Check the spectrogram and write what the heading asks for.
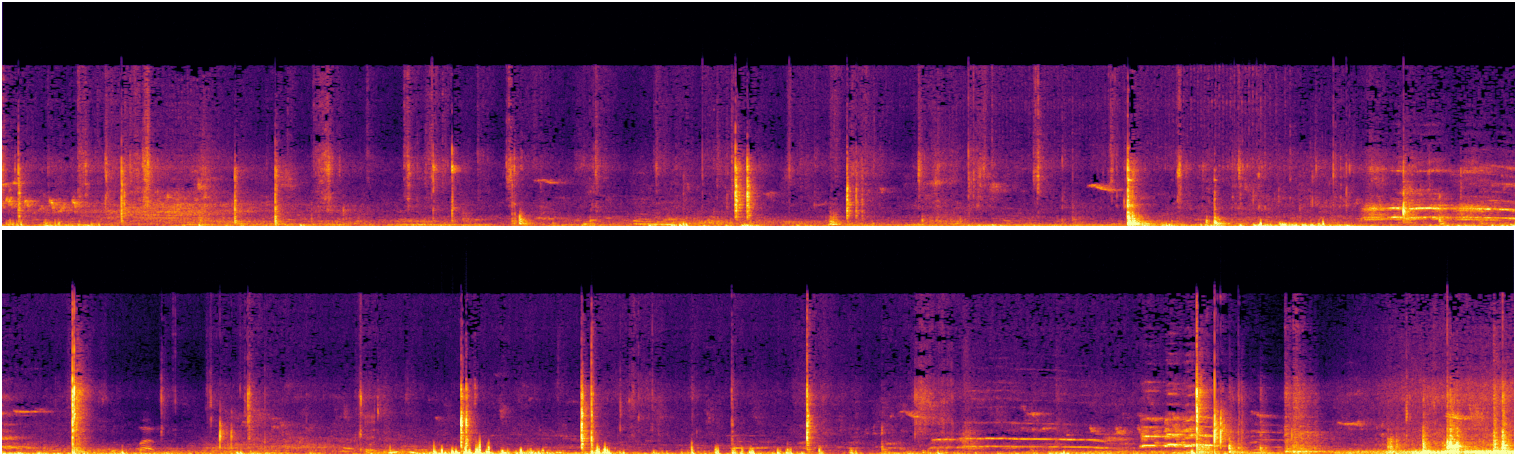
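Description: A rooster crowing twice, each crow about two seconds long, the second coming some twelve seconds after the first. Scattered sharp clicks and knocks come in between, the loudest just before the midpoint.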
